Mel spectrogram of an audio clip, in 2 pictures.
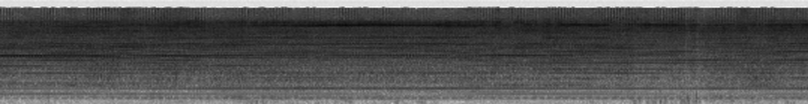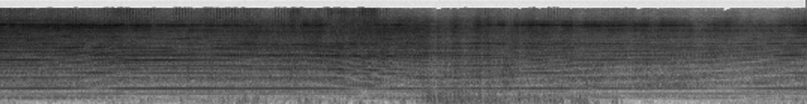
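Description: A model helicopter's engine whines loudly and steadily, shifting in pitch as it flies.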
